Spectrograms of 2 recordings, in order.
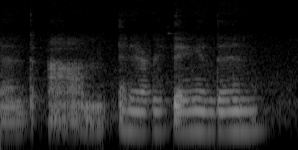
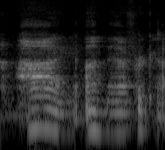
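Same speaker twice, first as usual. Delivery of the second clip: sexy mode; 6 dB quieter, faster than usual. Retold or imitated. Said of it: "trying to be in sexy mode".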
